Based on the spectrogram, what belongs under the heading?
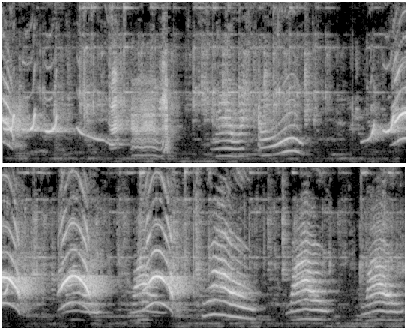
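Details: Talking Indian ringneck parakeet kept as a pet, repeating arched, harmonic meow-like mimicry roughly once a second, with some squawky chatter and faint background noise in a small room.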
